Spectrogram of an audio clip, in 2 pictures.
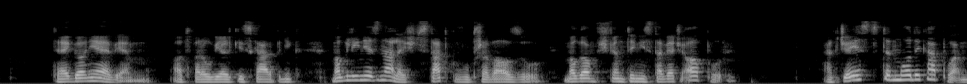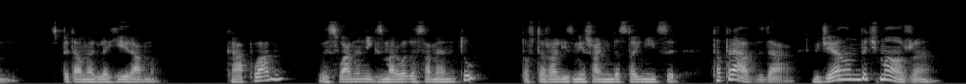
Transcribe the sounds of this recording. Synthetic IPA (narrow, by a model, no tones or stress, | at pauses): t̪ɛɡɔɲɛvʲjɛ̰mɔ̰t̪paɾwvʲjɛlkʲiskaɾbɲikmɔɡlʲiɲɛznalɛɕt͡ɕst̪at̪kufupʂɛvɔ̰zṵ | mɔɡɔ̃w̃fɕfʲjɔnt̪ɘɲist̪avʲjat͡ɕɔ̰pṵɾ | aɡd͡ʑɛjɛst̪ːɛnmwɔd̪ɘkapwa̰n | spɘt̪awnaɡlɛxʲiɾa̰m | kapwan | vɘswanɲiɡzmaɾwɛɡɔsamɛnt̪u | pɔft̪aʐalʲizmʲjɛʂaɲid̪ɔst̪ɔjɲit̪sɘ | t̪ɔpɾavd̪a̰ɡd͡ʑɛɔnbɘt͡ɕmɔʐɛ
